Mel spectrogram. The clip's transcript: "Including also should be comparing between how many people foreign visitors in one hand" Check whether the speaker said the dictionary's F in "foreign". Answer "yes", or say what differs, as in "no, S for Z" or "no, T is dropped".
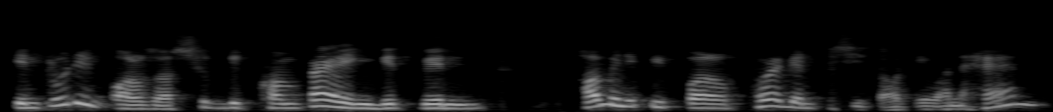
no, P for F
